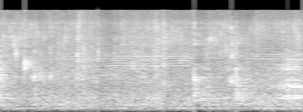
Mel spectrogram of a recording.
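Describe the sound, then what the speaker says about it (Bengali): River fish frying crisp in hot oil, a loud continuous sizzle and crackle close up with occasional sharper pops and stirring scrapes, no talking. "ভাজা হয়ে গেছে, একদম মুচমুচে করে ভেজে নিয়েছি"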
